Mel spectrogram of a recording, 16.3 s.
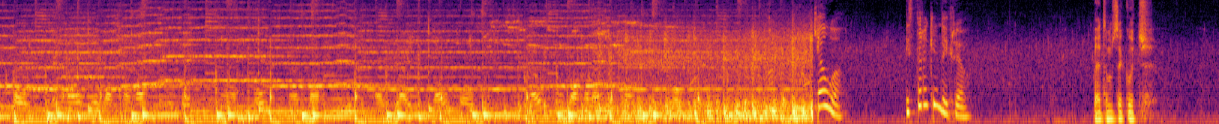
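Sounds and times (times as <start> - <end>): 
approaching train rumbling: 0.2 - 10.9
speech: 12.6 - 13.1, 14.6 - 15.5.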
